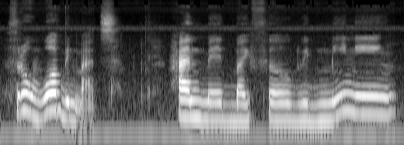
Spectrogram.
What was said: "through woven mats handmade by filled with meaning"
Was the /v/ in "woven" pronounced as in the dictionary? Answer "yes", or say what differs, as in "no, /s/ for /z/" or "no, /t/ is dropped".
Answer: no, /b/ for /v/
